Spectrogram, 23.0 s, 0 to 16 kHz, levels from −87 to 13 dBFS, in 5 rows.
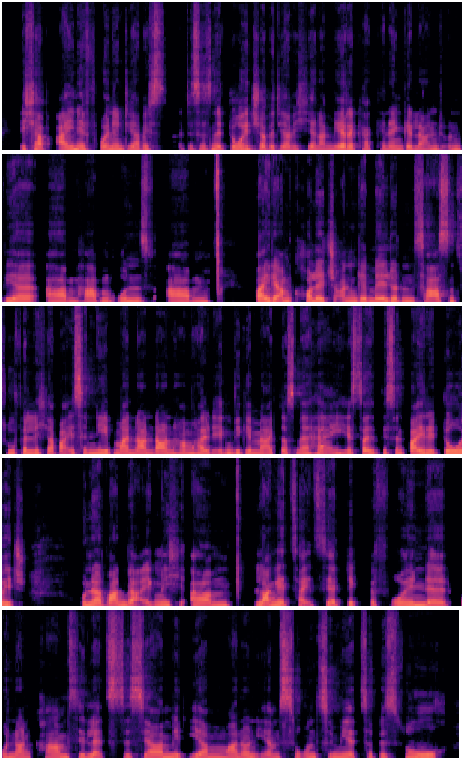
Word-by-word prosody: ich 180 Hz, +3 st, -3 dB
habe 185 Hz, -, +2 dB
eine 245 Hz, +6 st, +2 dB
Freundin, 185 Hz, -7 st, -2 dB
die 175 Hz, -1 st, -3 dB
habe 170 Hz, +2 st, -2 dB
ich 165 Hz, -, -10 dB, 0.3 s
das 165 Hz, 0 st, -7 dB
ist 175 Hz, -1 st, -8 dB
'ne 170 Hz, -, +1 dB
Deutsche, 250 Hz, -, -1 dB
aber 160 Hz, -, -3 dB
die 160 Hz, +1 st, -5 dB
habe 160 Hz, +1 st, -4 dB
ich 155 Hz, -, -13 dB
hier 175 Hz, -, -4 dB
in -, -, -7 dB
Amerika 180 Hz, +5 st, +1 dB
kennengelernt 160 Hz, -1 st, -5 dB
und 150 Hz, +1 st, -7 dB
wir, 160 Hz, -1 st, +2 dB
ähm, 155 Hz, -1 st, 0 dB
haben 175 Hz, -1 st, +1 dB
uns, 170 Hz, -1 st, -2 dB
ähm, 155 Hz, +1 st, +1 dB, 0.4 s
beide 185 Hz, 0 st, +7 dB
am 170 Hz, 0 st, +2 dB
College 230 Hz, -1 st, +2 dB
angemeldet 170 Hz, 0 st, +2 dB
und 160 Hz, -2 st, -2 dB
saßen 175 Hz, +3 st, +1 dB
zufälligerweise 175 Hz, -2 st, -2 dB
nebeneinander 165 Hz, -3 st, +2 dB
und 160 Hz, -1 st, -1 dB
haben 165 Hz, -1 st, -2 dB
halt 160 Hz, -1 st, +1 dB
irgendwie 165 Hz, +1 st, -2 dB
gemerkt, 160 Hz, 0 st, -2 dB
dass 160 Hz, -1 st, -3 dB
wir, 155 Hz, -2 st, -1 dB
hey, 295 Hz, -7 st, -2 dB
wir 175 Hz, -, -1 dB
sind 165 Hz, -1 st, 0 dB
wir 170 Hz, -, -4 dB
sind 170 Hz, 0 st, -5 dB
beide 170 Hz, -2 st, +4 dB
Deutsch. 190 Hz, -2 st, +3 dB, 0.6 s
Und 185 Hz, 0 st, +3 dB
dann 175 Hz, -1 st, +6 dB
waren 175 Hz, +2 st, +5 dB
wir 180 Hz, -, +5 dB
eigentlich, 190 Hz, +3 st, -2 dB
ähm, 175 Hz, 0 st, +2 dB, 0.2 s
lange 195 Hz, +10 st, +5 dB
Zeit 255 Hz, -1 st, -5 dB
sehr 200 Hz, -3 st, 0 dB
dick 200 Hz, +2 st, -4 dB
befreundet, 195 Hz, -2 st, +1 dB
und 185 Hz, 0 st, -3 dB
dann 170 Hz, +2 st, -1 dB
kam 185 Hz, +1 st, -1 dB
sie 210 Hz, +2 st, -5 dB
letztes 190 Hz, +2 st, -2 dB
Jahr 195 Hz, -3 st, +2 dB
mit 190 Hz, -1 st, -1 dB
ihrem 175 Hz, -3 st, 0 dB
Mann 155 Hz, -3 st, -1 dB
und 185 Hz, +1 st, -1 dB
ihrem 175 Hz, -3 st, -6 dB
Sohn 175 Hz, +1 st, -3 dB
zu 195 Hz, -, -7 dB
mir 180 Hz, -1 st, -1 dB
zu 180 Hz, -, -8 dB
Besuch. 190 Hz, +6 st, 0 dB
175 Hz, 195 wpm, -23 LUFS, 160-190 Hz, 0.6 s, beide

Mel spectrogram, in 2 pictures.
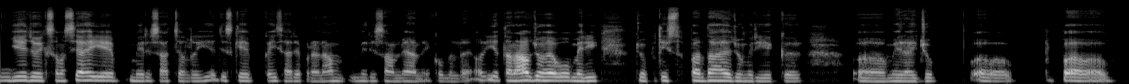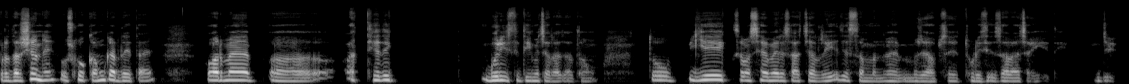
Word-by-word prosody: ये 185 Hz, 0 st, +2 dB
जो 180 Hz, 0 st, 0 dB
एक 170 Hz, -1 st, -1 dB
समस्या 170 Hz, +3 st, +2 dB
है 190 Hz, 0 st, +3 dB
ये 180 Hz, -1 st, +2 dB, 0.2 s
मेरे 160 Hz, -1 st, -5 dB
साथ 155 Hz, -1 st, -1 dB
चल 150 Hz, -2 st, -7 dB
रही 150 Hz, +2 st, -8 dB
है 205 Hz, +4 st, -7 dB
जिसके 175 Hz, -3 st, -3 dB, 0.2 s
कई 165 Hz, -, -5 dB
सारे 155 Hz, -1 st, -5 dB
परिणाम 155 Hz, +1 st, -6 dB
मेरे 160 Hz, 0 st, -10 dB
सामने 150 Hz, -2 st, -4 dB
आने 145 Hz, -, -5 dB
को 150 Hz, -, -12 dB
मिल 140 Hz, -1 st, -14 dB
रहे -, -, -9 dB
हैं -, -, -16 dB
और 185 Hz, -, -6 dB
ये 190 Hz, -2 st, -2 dB
तनाव 175 Hz, +2 st, +7 dB
जो 190 Hz, -1 st, +3 dB
है 180 Hz, -, +8 dB
वो 175 Hz, 0 st, +1 dB
मेरी 165 Hz, 0 st, -1 dB, 0.4 s
जो 170 Hz, -, -3 dB
प्रतिस्पर्धा 175 Hz, +1 st, +1 dB
है, 170 Hz, -1 st, +4 dB
जो 160 Hz, -1 st, -4 dB
मेरी 150 Hz, 0 st, -6 dB
एक 150 Hz, +1 st, -11 dB, 0.5 s
अ, 145 Hz, -2 st, -5 dB
मेरा 150 Hz, -1 st, -2 dB
जो 155 Hz, -, -2 dB
अ, -, -, -21 dB, 1.3 s
प 160 Hz, 0 st, +2 dB, 0.2 s
प्रदर्शन 175 Hz, +6 st, +6 dB
है 195 Hz, +2 st, 0 dB
उसको 190 Hz, +1 st, 0 dB
कम 180 Hz, +4 st, +4 dB
कर 205 Hz, -1 st, +6 dB
देता 165 Hz, -2 st, -2 dB
है 175 Hz, -, -7 dB, 0.6 s
और 195 Hz, -1 st, +10 dB
मैं 195 Hz, +1 st, +8 dB
अ, 165 Hz, -, -3 dB, 0.2 s
अत्यधिक 200 Hz, 0 st, +1 dB, 0.9 s
बुरी 190 Hz, +1 st, +6 dB
स्थिति 175 Hz, -1 st, -4 dB
में 165 Hz, -, -1 dB
चला 150 Hz, -3 st, -3 dB
जाता 145 Hz, 0 st, -13 dB
हूँ। 145 Hz, -, -17 dB, 0.5 s
तो 195 Hz, -3 st, -2 dB, 0.2 s
ये 210 Hz, +2 st, +6 dB
एक 200 Hz, -1 st, -3 dB
समस्या 185 Hz, 0 st, +3 dB
मेरे 175 Hz, -1 st, +2 dB
साथ 160 Hz, -1 st, -2 dB
चल -, -, -1 dB
रही 160 Hz, +4 st, -3 dB
है -, -, -4 dB
जिस 190 Hz, -4 st, -1 dB
संबंध 150 Hz, -3 st, -7 dB
में 155 Hz, -1 st, -5 dB
मुझे 150 Hz, -1 st, -5 dB
आपसे 145 Hz, +2 st, -6 dB
थोड़ी-सी 160 Hz, 0 st, -6 dB
सलाह 155 Hz, -1 st, -3 dB
चाहिए 140 Hz, 0 st, -6 dB
थी। -, -, -30 dB, 0.3 s
जी। 165 Hz, -2 st, -13 dB
165 Hz, 200 wpm, -24 LUFS, 155-185 Hz, 1.3 s, और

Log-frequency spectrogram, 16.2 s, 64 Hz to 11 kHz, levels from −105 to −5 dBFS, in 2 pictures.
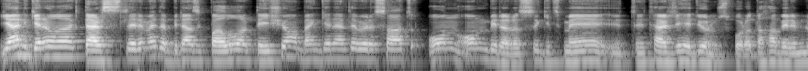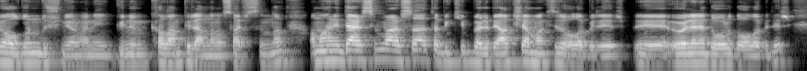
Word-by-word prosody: Yani, 200 Hz, -1 st, +9 dB
genel 170 Hz, -1 st, +7 dB
olarak 190 Hz, 0 st, 0 dB
derslerime 150 Hz, +5 st, +8 dB
de -, -, -4 dB
birazcık 150 Hz, -1 st, -1 dB
bağlı 135 Hz, +1 st, +1 dB
olarak 150 Hz, -1 st, -5 dB
değişiyor 140 Hz, +7 st, -1 dB
ama 180 Hz, -1 st, -10 dB
ben 150 Hz, 0 st, -5 dB
genelde, 155 Hz, +1 st, -5 dB
böyle, 155 Hz, -1 st, -3 dB
saat 155 Hz, 0 st, +1 dB, 0.2 s
10-11 165 Hz, -2 st, -6 dB
arası 115 Hz, +4 st, +2 dB
gitmeye 135 Hz, +2 st, -2 dB, 0.2 s
te 120 Hz, +1 st, -10 dB
tercih 130 Hz, +1 st, +2 dB
ediyorum 130 Hz, -4 st, -3 dB
spora. 105 Hz, 0 st, -6 dB
Daha 135 Hz, +3 st, -7 dB
verimli 125 Hz, 0 st, -2 dB
olduğunu 120 Hz, 0 st, -4 dB
düşünüyorum, 105 Hz, -2 st, -7 dB
hani, 105 Hz, 0 st, -11 dB
günün 110 Hz, -1 st, -9 dB
kalan 115 Hz, -1 st, -6 dB
planlaması 105 Hz, 0 st, -3 dB
açısından 120 Hz, +5 st, -8 dB, 0.2 s
ama, 135 Hz, +1 st, -6 dB
hani, 145 Hz, 0 st, -4 dB
dersim 150 Hz, +1 st, +4 dB
varsa 150 Hz, 0 st, -1 dB
tabii 125 Hz, -3 st, -8 dB
ki, 130 Hz, +1 st, -12 dB
böyle 115 Hz, -1 st, -3 dB
bir 115 Hz, 0 st, +3 dB
akşam 120 Hz, +1 st, -3 dB
vakti 115 Hz, +1 st, -6 dB
de 120 Hz, -, -4 dB
olabilir, 100 Hz, -1 st, -6 dB
eee, 105 Hz, 0 st, -1 dB
öğlene 120 Hz, 0 st, +2 dB
doğru 115 Hz, 0 st, -5 dB
da -, -, -8 dB
olabilir. 105 Hz, -1 st, -5 dB
130 Hz, 175 wpm, -23 LUFS, 115-150 Hz, 0.2 s, Yani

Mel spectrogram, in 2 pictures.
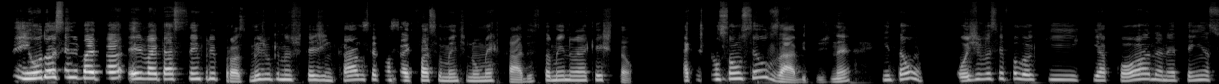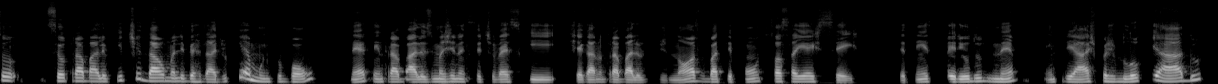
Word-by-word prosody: Sim, 270 Hz, -6 st, +9 dB
o 280 Hz, +2 st, +11 dB
doce 330 Hz, +1 st, +7 dB
ele 325 Hz, 0 st, +6 dB
vai 290 Hz, -1 st, +11 dB
tá 290 Hz, +1 st, +6 dB
ele 260 Hz, +2 st, +8 dB
vai 255 Hz, -1 st, +7 dB
tá 245 Hz, 0 st, +6 dB
sempre 255 Hz, +2 st, +1 dB
próximo, 140 Hz, -, 0 dB
mesmo 240 Hz, +3 st, +3 dB
que 240 Hz, -, -4 dB
não 225 Hz, -1 st, +5 dB
esteja 210 Hz, -2 st, 0 dB
em 180 Hz, -, -2 dB
casa, 210 Hz, +5 st, +1 dB
você 220 Hz, +1 st, -1 dB
consegue 200 Hz, -4 st, 0 dB
facilmente 180 Hz, -3 st, +1 dB
no 160 Hz, -1 st, 0 dB
mercado, 135 Hz, -9 st, -2 dB
isso 145 Hz, -, -15 dB
também 200 Hz, 0 st, +2 dB
não 200 Hz, -1 st, +2 dB
é 195 Hz, -, +3 dB
a -, -, 0 dB
questão. 205 Hz, +1 st, -4 dB, 0.5 s
A 175 Hz, -, -1 dB
questão 205 Hz, +5 st, -6 dB
são 260 Hz, +3 st, +3 dB
os 270 Hz, -, 0 dB
seus 315 Hz, +4 st, -2 dB
hábitos, 105 Hz, 0 st, -1 dB
né. 140 Hz, +7 st, -1 dB, 0.3 s
Então, 235 Hz, +5 st, 0 dB, 0.4 s
hoje 185 Hz, +8 st, 0 dB
você 255 Hz, +2 st, -3 dB
falou 240 Hz, -4 st, +1 dB
que 215 Hz, -3 st, -5 dB
que 200 Hz, -, -1 dB
acorda, 195 Hz, +5 st, +1 dB
né, 190 Hz, -1 st, -2 dB
tem 190 Hz, +3 st, -5 dB
a -, -, -3 dB
su 190 Hz, -4 st, -5 dB, 0.3 s
seu 155 Hz, -1 st, -3 dB
trabalho 145 Hz, -3 st, -2 dB
que 185 Hz, +8 st, -10 dB
te 250 Hz, +7 st, -10 dB
dá 155 Hz, -7 st, +2 dB
uma 155 Hz, -2 st, -4 dB
liberdade, 125 Hz, -4 st, -5 dB
o -, -, -20 dB
que -, -, -13 dB
é 270 Hz, -, +2 dB
muito 135 Hz, -, -4 dB
bom, 130 Hz, -, -4 dB, 0.4 s
né, 125 Hz, +4 st, -3 dB
tem 125 Hz, -4 st, -8 dB
trabalhos 120 Hz, -1 st, -2 dB
imagina 130 Hz, 0 st, -4 dB
que -, -, -27 dB
você 125 Hz, -, -11 dB
tivesse 115 Hz, 0 st, -8 dB
que 110 Hz, -1 st, -5 dB
chegar 110 Hz, 0 st, -3 dB
no 115 Hz, -, -10 dB
trabalho 105 Hz, -2 st, -3 dB
de 100 Hz, -, -21 dB
9h 130 Hz, +8 st, -3 dB
bater 120 Hz, 0 st, -4 dB
ponto 135 Hz, +4 st, -7 dB
e -, -, -38 dB
só 135 Hz, -, -1 dB
sair 130 Hz, 0 st, -2 dB
às 130 Hz, -, -8 dB
18h. 95 Hz, -3 st, -8 dB, 0.4 s
Você -, -, -8 dB
tem 115 Hz, +2 st, -8 dB
esse 130 Hz, +1 st, -7 dB
período, 125 Hz, +3 st, 0 dB
né, 135 Hz, +2 st, -3 dB, 0.3 s
entre 125 Hz, +3 st, -7 dB
aspas 125 Hz, +3 st, -3 dB
"bloqueado", 140 Hz, -, -2 dB
170 Hz, 210 wpm, -23 LUFS, -, 0.5 s, o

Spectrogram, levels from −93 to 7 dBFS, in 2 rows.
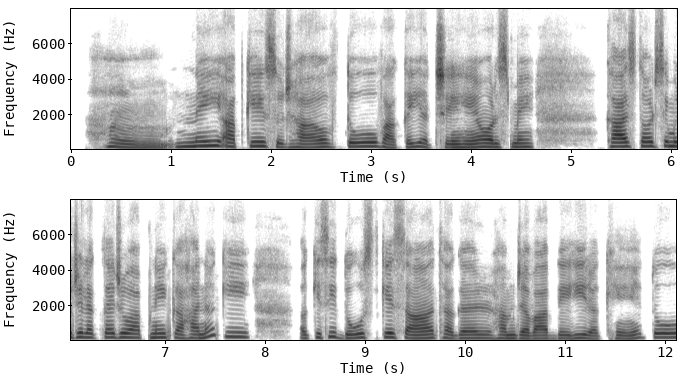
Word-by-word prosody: हाँ, 180 Hz, -, -5 dB
नहीं 245 Hz, +5 st, +2 dB
आपके 240 Hz, +3 st, +1 dB
सुझाव 190 Hz, -1 st, 0 dB
तो 220 Hz, -, +3 dB, 0.3 s
वाक़ई 190 Hz, +5 st, -1 dB
अच्छे 180 Hz, -1 st, +2 dB
हैं 180 Hz, +1 st, +2 dB
और 200 Hz, -1 st, +5 dB
इसमें 200 Hz, +2 st, -2 dB, 0.8 s
ख़ासतौर 225 Hz, +2 st, +4 dB
से 245 Hz, +4 st, -1 dB
मुझे 240 Hz, 0 st, +2 dB
लगता 225 Hz, 0 st, -1 dB
है 230 Hz, -, +2 dB
जो 230 Hz, +1 st, +2 dB
आपने 220 Hz, +1 st, 0 dB
कहा 195 Hz, -1 st, -2 dB
ना 235 Hz, -, -1 dB
कि 255 Hz, -2 st, -4 dB, 0.5 s
अ, -, -, -2 dB
किसी 255 Hz, +4 st, -3 dB
दोस्त 200 Hz, +2 st, -2 dB
के 235 Hz, -1 st, +4 dB
साथ 195 Hz, 0 st, +2 dB
अगर 190 Hz, +1 st, -1 dB
हम 180 Hz, -1 st, 0 dB
जवाबदेही 170 Hz, +2 st, 0 dB
रखें 170 Hz, +2 st, -5 dB
तो 225 Hz, -, +2 dB
200 Hz, 150 wpm, -19 LUFS, 180-225 Hz, 0.8 s, और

